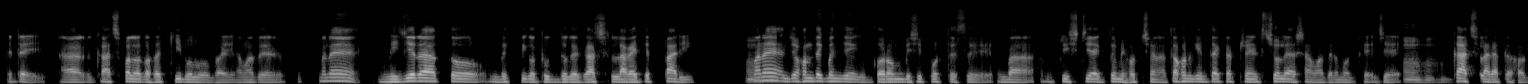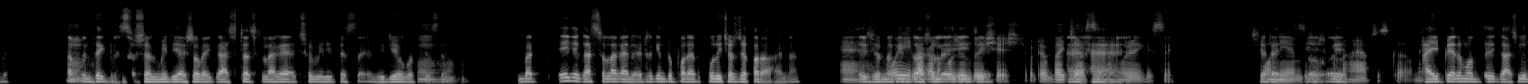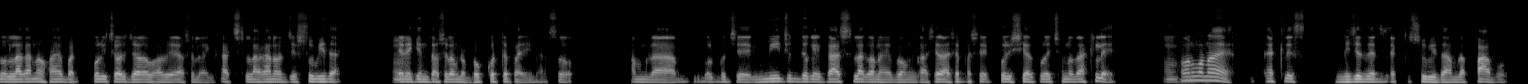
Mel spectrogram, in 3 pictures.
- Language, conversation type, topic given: Bengali, unstructured, জলবায়ু পরিবর্তন আমাদের দৈনন্দিন জীবনে কীভাবে প্রভাব ফেলে?
- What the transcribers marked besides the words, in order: none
